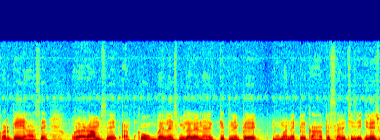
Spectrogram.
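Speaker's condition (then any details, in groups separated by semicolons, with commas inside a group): No condition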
